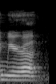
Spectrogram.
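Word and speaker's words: Meira: M E I R A. Got Kira with an M. Pronounce it however you want. I say Mera.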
